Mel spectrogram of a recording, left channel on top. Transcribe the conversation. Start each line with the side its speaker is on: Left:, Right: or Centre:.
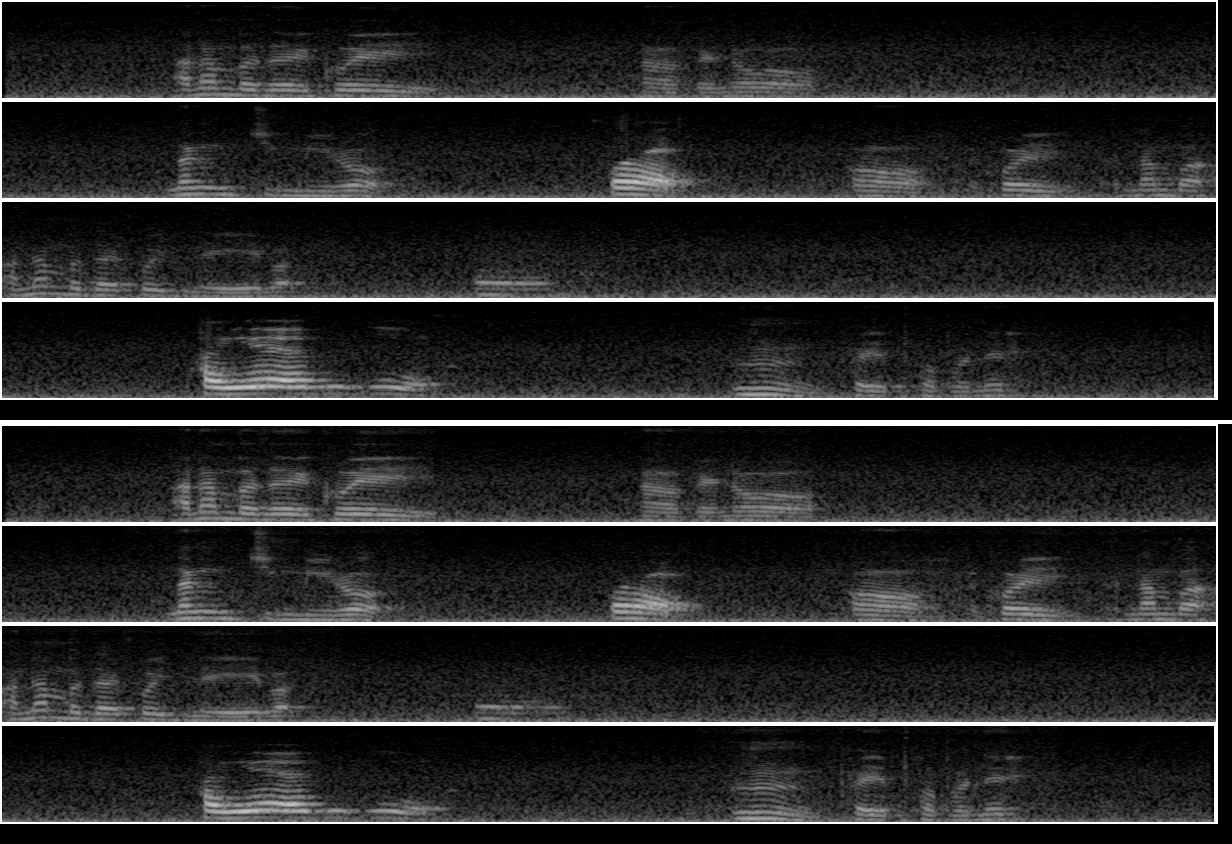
Right: ꯑꯅꯝꯕꯗ ꯑꯩꯈꯣꯏ ꯀꯩꯅꯣ ꯅꯪ ꯆꯤꯡꯃꯤꯔꯣ
Left: ꯍꯣꯏ
Right: ꯑꯣ ꯑꯩꯈꯣꯏ ꯑꯅꯝꯕ ꯑꯅꯝꯕꯗ ꯑꯩꯈꯣꯏ ꯂꯩꯌꯦꯕ
Left: ꯑꯣꯝ ꯐꯩꯌꯦ ꯑꯗꯨꯗꯤ
Right: ꯎꯝ ꯐꯩ ꯐꯕꯅꯦ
